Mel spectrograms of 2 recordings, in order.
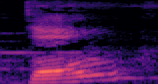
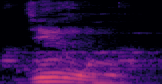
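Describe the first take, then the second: First: The vowel sounds like a clear e. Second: The vowel is a blended eu sound. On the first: The speaker calls it wrong. "bukan jeng" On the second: The speaker calls it right. "tapi jeng"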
